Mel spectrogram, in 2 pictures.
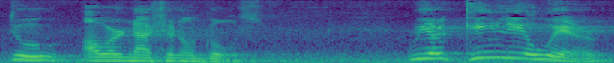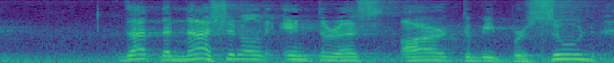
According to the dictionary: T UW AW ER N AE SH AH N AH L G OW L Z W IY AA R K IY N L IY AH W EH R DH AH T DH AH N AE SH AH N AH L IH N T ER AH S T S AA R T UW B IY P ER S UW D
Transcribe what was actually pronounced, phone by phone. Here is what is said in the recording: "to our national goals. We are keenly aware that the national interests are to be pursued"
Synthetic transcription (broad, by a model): T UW AW ER N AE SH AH N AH L G OW L S W IY AA R K IY N L IY AH W EH R DH AH T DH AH N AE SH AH N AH L IH N T ER AH S T S AA R T UW B IY P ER S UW D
